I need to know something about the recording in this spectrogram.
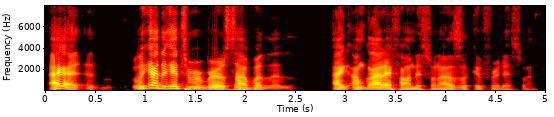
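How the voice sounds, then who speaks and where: A man's voice: medium pitch, sing-song, fast talker, pushed and bright, dry recording, studio quality. A man hosting a casual chat show, joking loosely and swearing. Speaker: host.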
